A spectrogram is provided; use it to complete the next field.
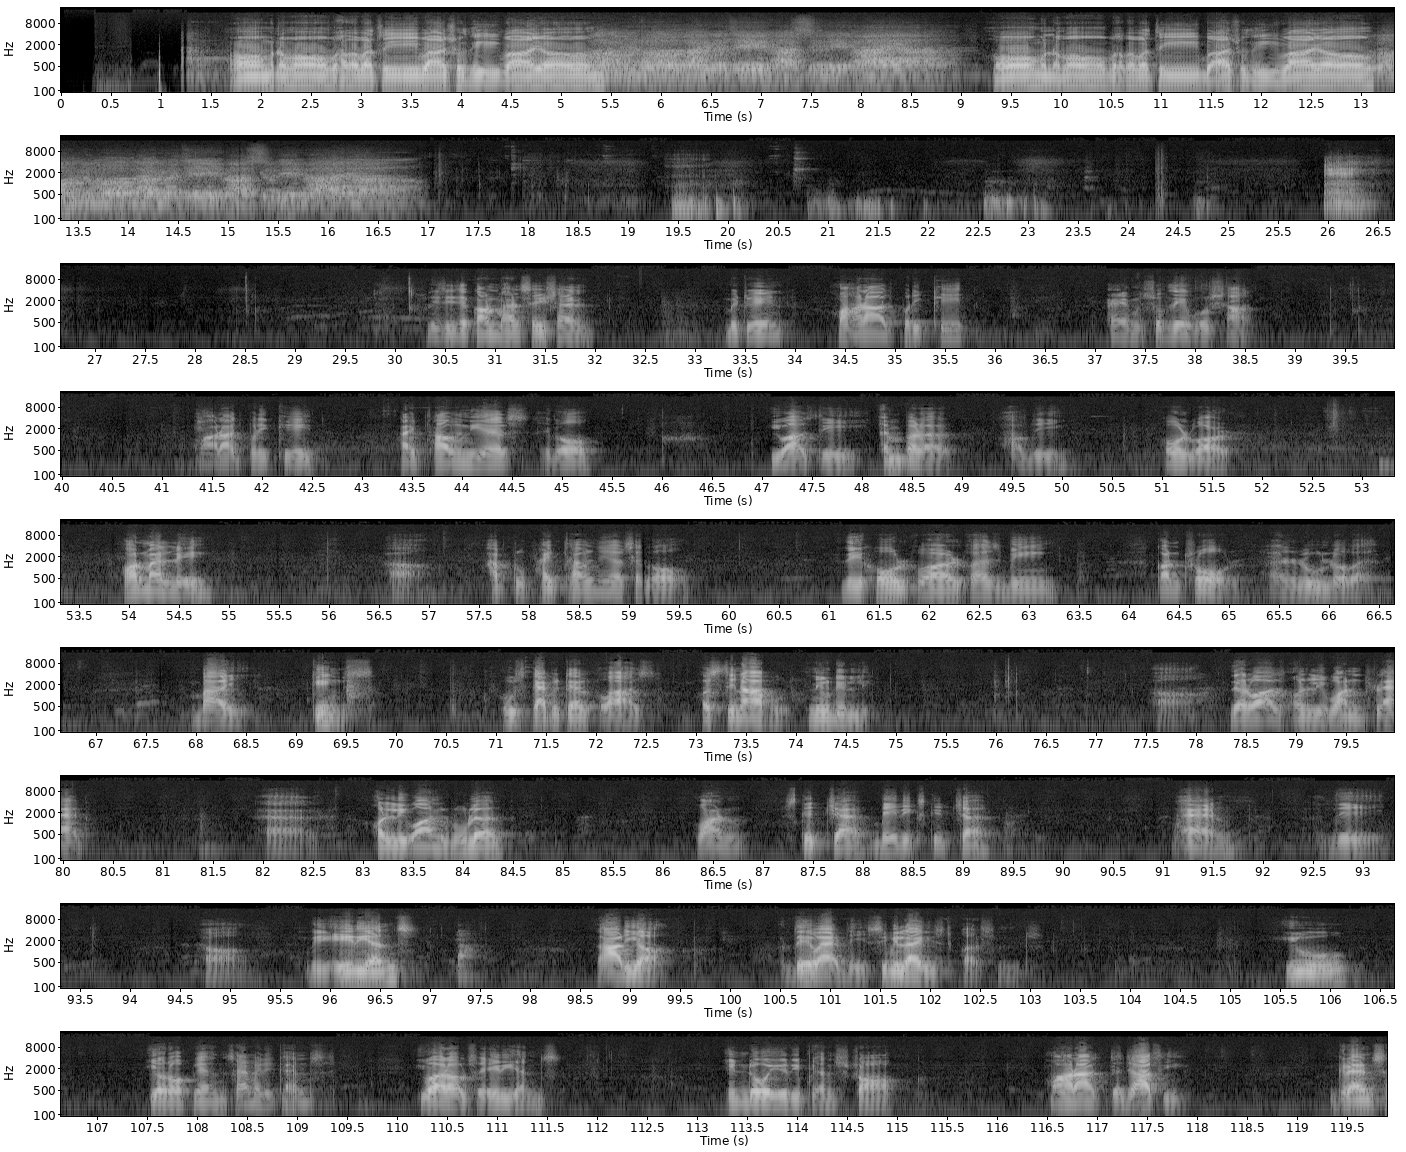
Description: Śrīmad-Bhāgavatam Lecture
